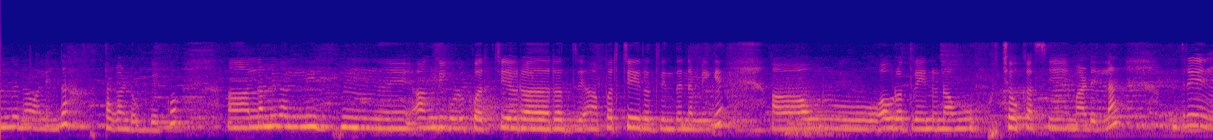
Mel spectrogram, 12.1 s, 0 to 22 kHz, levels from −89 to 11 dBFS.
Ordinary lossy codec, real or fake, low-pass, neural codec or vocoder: none; fake; 7.2 kHz; vocoder, 44.1 kHz, 128 mel bands every 256 samples, BigVGAN v2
